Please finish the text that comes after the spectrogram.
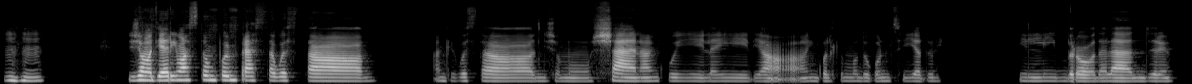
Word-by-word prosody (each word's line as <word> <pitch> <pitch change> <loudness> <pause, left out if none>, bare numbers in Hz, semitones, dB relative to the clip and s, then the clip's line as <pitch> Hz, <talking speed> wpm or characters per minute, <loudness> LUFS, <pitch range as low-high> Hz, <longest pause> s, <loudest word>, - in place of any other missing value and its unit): Mh-mh. 175 -2 -5 0.8
Diciamo 195 +1 +5
ti 190 0 +3
è 190 - +10
rimasta 200 +1 +3
un 200 - +1
po' 200 0 0
impressa 190 -2 0
questa 165 -2 +2 0.6
anche 165 0 -16
questa 155 -2 -3
diciamo, 155 -1 -13
scena 160 -1 +1
in 160 - -11
cui 155 -1 -14
lei 155 0 -13
ti 155 - -17
ha, 150 0 -7
in 155 0 -14
qualche 155 +1 -16
modo, 160 -1 -15
consigliato 155 0 -14 0.7
il 160 -1 -15
libro 155 -1 -5
da 155 0 -10
leggere. 150 0 -4
160 Hz, 130 wpm, -20 LUFS, 155-170 Hz, 0.8 s, è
